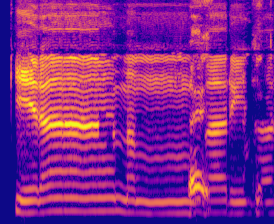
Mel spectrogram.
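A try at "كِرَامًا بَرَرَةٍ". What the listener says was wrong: کرامن را کو موٹا پڑھو. میں ابھی میں اب بھی بولا آپ کو راکو موٹا پڑا, یہاں پہ بھی دونوں را پہ زبر ہے, پھر اب ہر را کو میں آپ کو بولوں کیا؟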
